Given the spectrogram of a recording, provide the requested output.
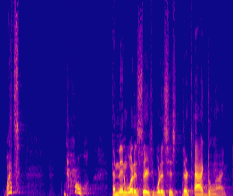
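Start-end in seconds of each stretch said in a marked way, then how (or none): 0.1-1.8 high, soft incredulous question and refusal; Jesus, taken aback. Acted. Answering disciples who want fire from heaven, high-pitched disbelief. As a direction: squeak out mock disbelief, pausing before the refusal.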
